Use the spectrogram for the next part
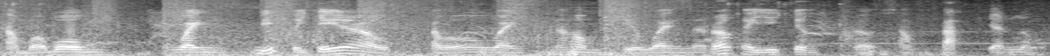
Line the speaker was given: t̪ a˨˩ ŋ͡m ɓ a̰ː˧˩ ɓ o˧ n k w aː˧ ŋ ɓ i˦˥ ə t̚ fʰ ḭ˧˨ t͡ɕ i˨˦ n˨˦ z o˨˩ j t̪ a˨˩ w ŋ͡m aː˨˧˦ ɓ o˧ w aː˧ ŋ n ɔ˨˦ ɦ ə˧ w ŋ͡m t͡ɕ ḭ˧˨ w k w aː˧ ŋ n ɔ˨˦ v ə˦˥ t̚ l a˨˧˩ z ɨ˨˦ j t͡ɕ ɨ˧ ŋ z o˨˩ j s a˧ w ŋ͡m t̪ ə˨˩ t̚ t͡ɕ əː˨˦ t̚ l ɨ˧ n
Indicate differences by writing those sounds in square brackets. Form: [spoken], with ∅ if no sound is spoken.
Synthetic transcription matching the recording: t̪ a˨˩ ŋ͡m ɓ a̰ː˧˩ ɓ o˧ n k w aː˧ ŋ ɓ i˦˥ ə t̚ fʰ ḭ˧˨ t͡ɕ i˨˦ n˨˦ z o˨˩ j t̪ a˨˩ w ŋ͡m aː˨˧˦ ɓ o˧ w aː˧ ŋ n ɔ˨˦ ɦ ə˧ w ŋ͡m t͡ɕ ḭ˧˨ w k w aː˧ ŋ n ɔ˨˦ [z] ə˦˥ t̚ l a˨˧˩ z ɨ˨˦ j t͡ɕ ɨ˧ ŋ z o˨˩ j s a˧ w ŋ͡m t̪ [a˨˩] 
